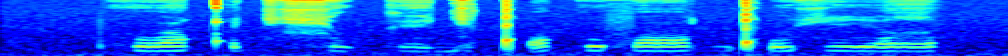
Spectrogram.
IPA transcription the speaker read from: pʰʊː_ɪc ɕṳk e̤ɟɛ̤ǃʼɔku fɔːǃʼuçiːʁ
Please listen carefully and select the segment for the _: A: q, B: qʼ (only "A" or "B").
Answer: B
